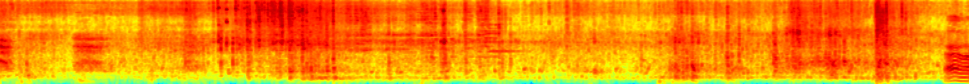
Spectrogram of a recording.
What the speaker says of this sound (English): let's see if I can't get a picture of this here sluice working in action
